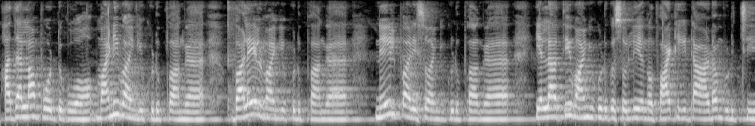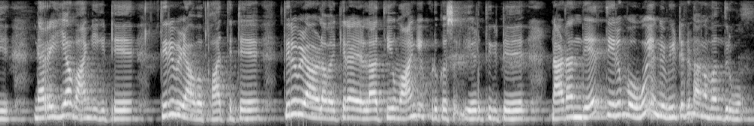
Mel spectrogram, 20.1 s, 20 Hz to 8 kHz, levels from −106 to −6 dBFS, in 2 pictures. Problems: background sounds at intervals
